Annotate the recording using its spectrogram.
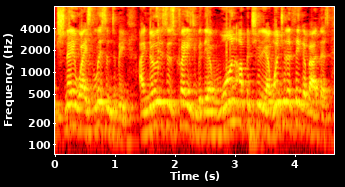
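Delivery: high, loud desperate pleading; pleading scream. Acted. Rebbe screaming his plea at the officer, high and loud. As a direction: scream at him to listen. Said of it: "pleading, screaming".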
